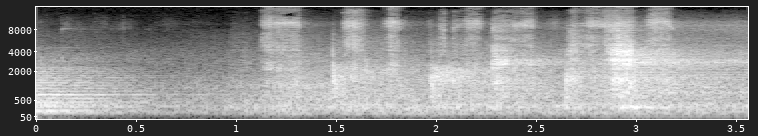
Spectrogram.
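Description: Pen or marker writing on paper, close and quiet, a series of short scratchy strokes and taps in an uneven rhythm.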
